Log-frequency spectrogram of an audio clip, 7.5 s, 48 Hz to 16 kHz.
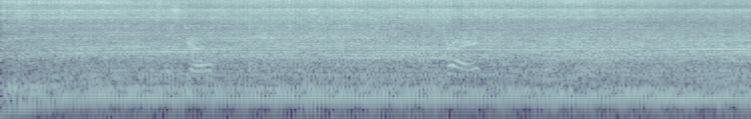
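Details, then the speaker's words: John Deere 300 series tractor with a 44-inch snow thrower, after replacing a twisted, slipping, broken belt. Steady engine drone pushing into a big snowbank without bogging or belt slip. Normal running under load. "Well, it works for sure. Talking about. Look at that. Big giant snowbank. It's pushing it."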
